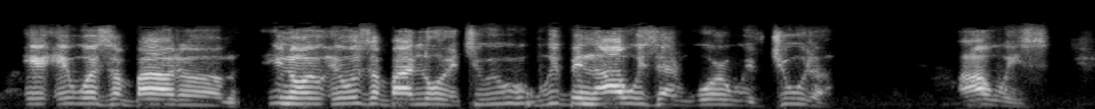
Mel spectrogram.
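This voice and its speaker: A man's raised, projected voice has a bright, sharp tone and a high pitch, with big swings in loudness. He keeps a moderate pace and fairly even intonation. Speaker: member of religious group. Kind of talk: testimony. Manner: halting.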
